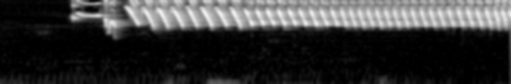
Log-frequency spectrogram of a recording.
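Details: Cengkok mewah canary song: a short whistled note, then a long, even, very fast trill of bright chirps lasting about three seconds.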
